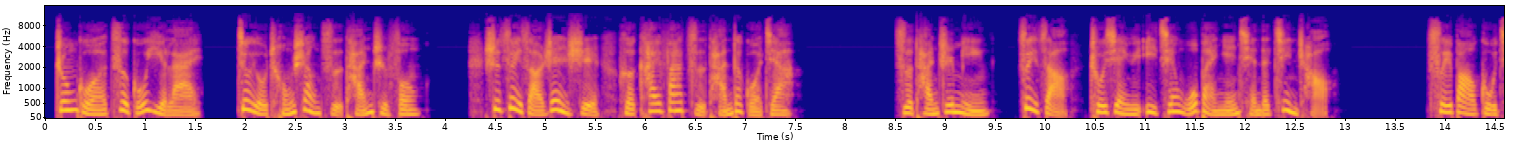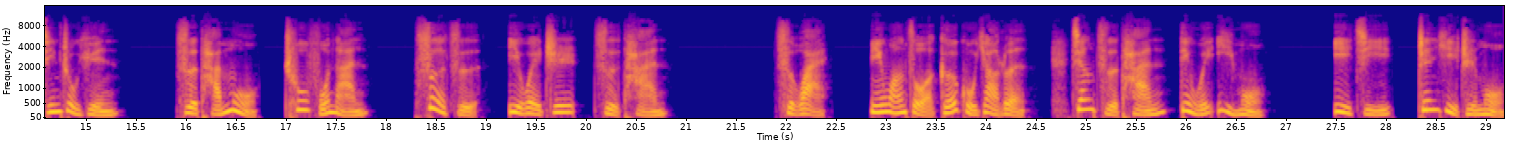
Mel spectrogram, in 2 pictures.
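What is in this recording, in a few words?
Chinese, female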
